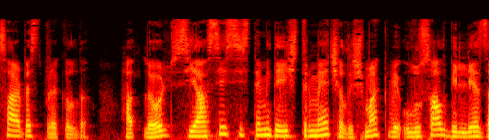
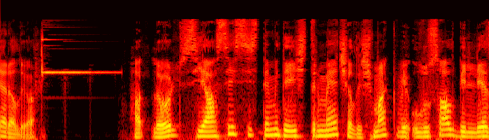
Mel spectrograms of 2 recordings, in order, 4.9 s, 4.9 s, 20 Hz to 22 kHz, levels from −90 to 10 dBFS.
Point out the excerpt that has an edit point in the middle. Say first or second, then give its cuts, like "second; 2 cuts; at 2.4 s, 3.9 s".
second; 1 cut; at 1.2 s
